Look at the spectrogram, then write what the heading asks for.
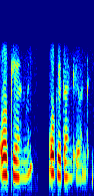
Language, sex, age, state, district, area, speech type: Telugu, female, 18-30, Andhra Pradesh, Annamaya, rural, conversation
